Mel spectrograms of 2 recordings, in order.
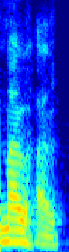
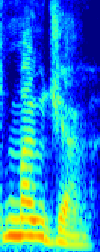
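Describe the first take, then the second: First: The middle consonant is an H sound. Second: The middle consonant is a J sound. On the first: The speaker calls it wrong. "Where's the H in Moho?" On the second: The speaker calls it right. "It's Mojo"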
